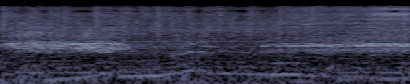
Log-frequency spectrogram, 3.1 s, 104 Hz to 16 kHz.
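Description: Ford Focus Group B rally car in Gran Turismo 7 skidding across mixed dirt and asphalt, a steady loud rasp of tires and engine roar filling the whole stretch with a faint voice underneath.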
